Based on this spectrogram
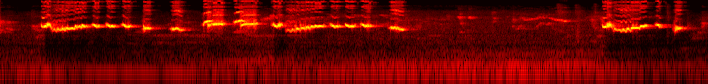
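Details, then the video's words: Orange-headed thrush delivering fast warbled phrases of rolling, fluty notes, each run lasting about a second with brief pauses, sung to stimulate males lacking breeding drive; low hum underneath. "ANIS MERAH Gacor Untuk Pancingan AM Jantan yang Kurang Birahi"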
